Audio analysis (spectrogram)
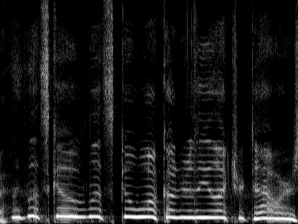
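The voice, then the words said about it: Put-on little girl voice. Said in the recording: “I do like one little girl voice ... I got one voice for children under 8”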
